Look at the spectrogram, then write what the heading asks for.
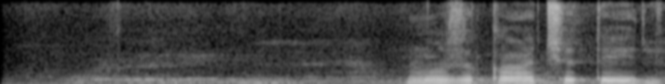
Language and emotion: Russian, neutral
